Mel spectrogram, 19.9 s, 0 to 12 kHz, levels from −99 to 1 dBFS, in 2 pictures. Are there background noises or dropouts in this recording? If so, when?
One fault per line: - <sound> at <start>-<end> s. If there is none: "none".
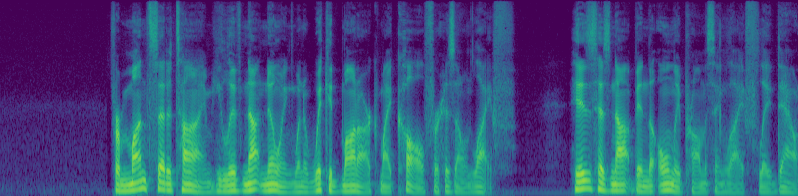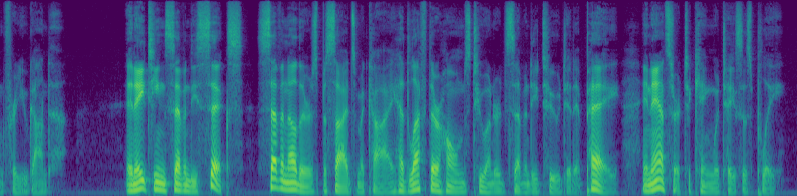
none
